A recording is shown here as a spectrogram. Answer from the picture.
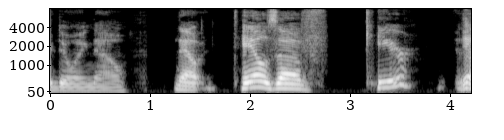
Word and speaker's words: Khayr: story that you're doing now now Tales of Kier is how you pronounced it yeah okay talk to us a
